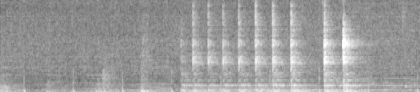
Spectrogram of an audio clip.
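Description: Onions, garlic and spices sizzling gently in oil in a stainless steel pot. About halfway through comes a quick run of clicks and scrapes, about five a second, as a measuring spoon of ketchup is knocked and scraped against the pot.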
